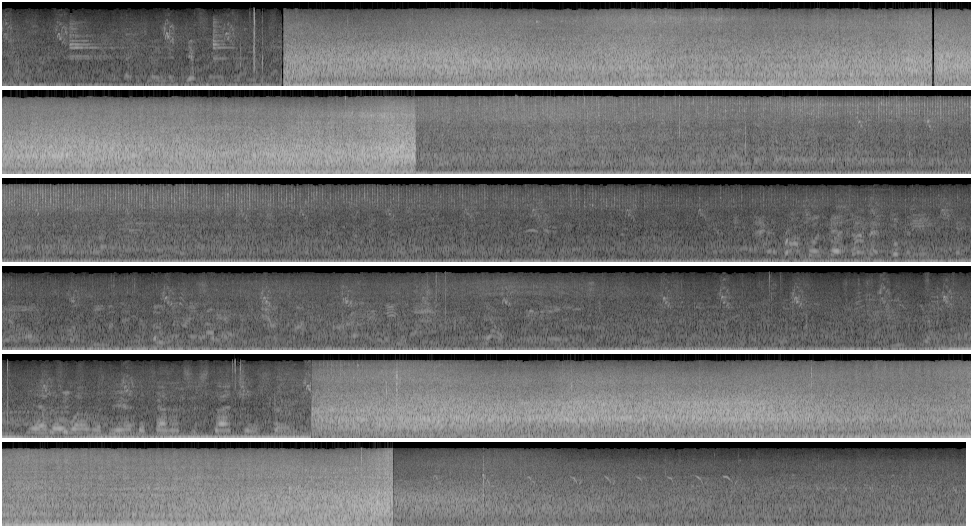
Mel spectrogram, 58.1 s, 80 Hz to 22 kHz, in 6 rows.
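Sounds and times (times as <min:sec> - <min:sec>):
cars driving past: 0:02.8 - 0:58.0
low engine hum idling: 0:13.8 - 0:29.1.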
